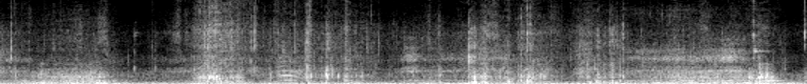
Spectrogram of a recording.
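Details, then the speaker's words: McIlvanie Century gear head lathe at a salvage yard, water-contaminated oil seeping from headstock levers: hand-turning the spindle in gear gives uneven gravelly grinding with irregular clunks, like a box of rocks; rust or gear damage suspected. "sounds like a box of rocks okay I don't know it's worth considering that rust will come off that thing"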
